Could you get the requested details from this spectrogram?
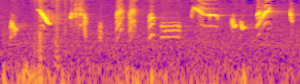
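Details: Newly trained caged red-whiskered bulbuls kept as decoy birds, two of them, singing quick bright chirps and sharp slurred whistles, some sweeping down, in a lively broken phrase over faint low background rumble.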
